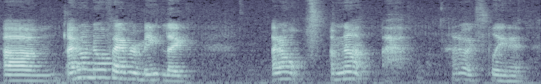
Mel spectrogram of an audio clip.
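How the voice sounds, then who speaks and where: In an echoey, roomy and muffled recording, a woman vlogger talks to camera at a normal speed in a medium-pitched voice. She answers viewer questions casually, candidly and reflectively.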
